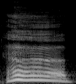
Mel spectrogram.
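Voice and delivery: put-on high gasp from the baby bird; exaggerated storybook gasp; acted sharp inhale. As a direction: suck in a big breath to get ready. Baby bird draws breath too.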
